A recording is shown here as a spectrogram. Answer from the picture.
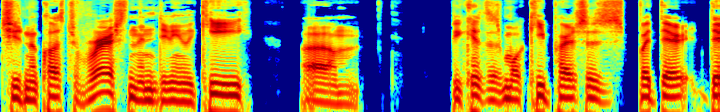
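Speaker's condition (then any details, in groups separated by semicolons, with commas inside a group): Cerebral palsy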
